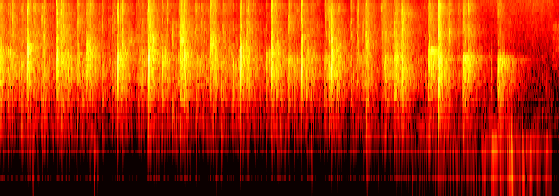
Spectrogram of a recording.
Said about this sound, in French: Sous vos applaudissements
